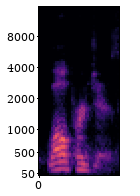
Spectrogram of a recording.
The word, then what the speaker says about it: Walpurgis: Walpurgis, I believe is how it's pronounced.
